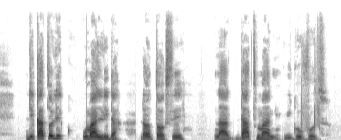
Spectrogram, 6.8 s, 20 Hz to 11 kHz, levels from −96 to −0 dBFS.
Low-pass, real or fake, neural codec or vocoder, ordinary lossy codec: 9.9 kHz; real; none; none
